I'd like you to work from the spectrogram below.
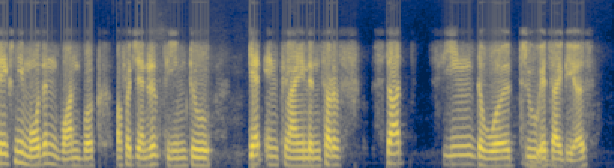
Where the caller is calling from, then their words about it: Dubai, United Arab Emirates; I'm calling from Dubai, UAE, actually.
